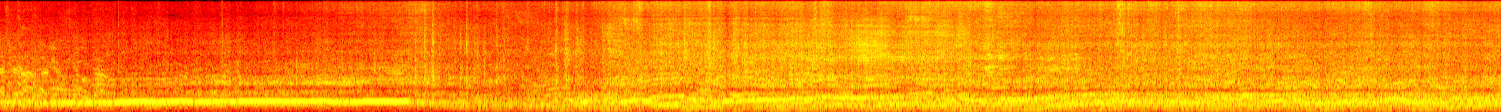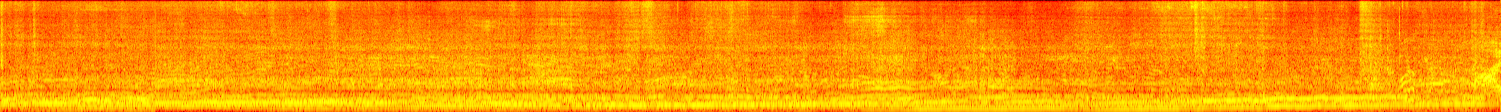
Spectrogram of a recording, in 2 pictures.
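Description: Engines of a field of autocross cars racing on a dirt track. For the first four seconds they hold one steady pitch. After that, several engines rise and fall in pitch against each other as they rev and shift.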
